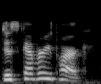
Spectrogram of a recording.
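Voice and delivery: called out loudly, pitched high. In character, shouting the name of a destination: shouting a place name. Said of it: "I'm shouting the name".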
